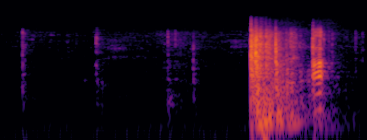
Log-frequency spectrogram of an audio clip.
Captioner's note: door slams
